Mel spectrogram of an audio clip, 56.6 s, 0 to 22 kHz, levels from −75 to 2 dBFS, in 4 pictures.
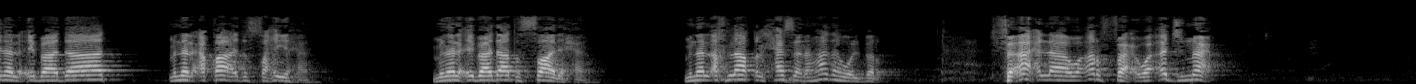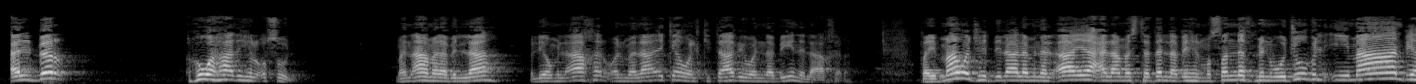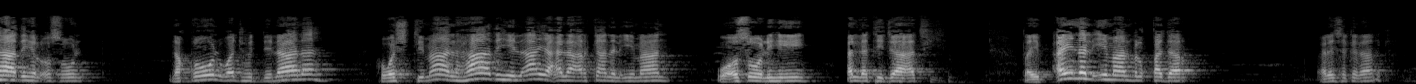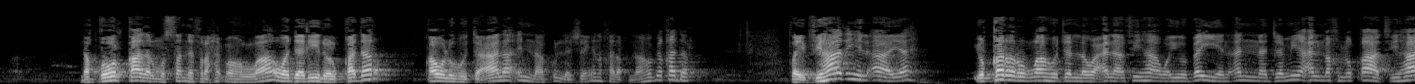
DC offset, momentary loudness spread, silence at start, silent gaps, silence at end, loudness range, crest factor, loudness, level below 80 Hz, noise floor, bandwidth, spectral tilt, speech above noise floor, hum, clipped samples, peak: under 0.1%; 15 LU; 0 s; none; 0 s; 7 LU; 22 dB; -22 LUFS; -72 dBFS; -73 dBFS; 10 kHz; -4 dB/octave; 51 dB; none; under 0.1%; -2 dBFS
